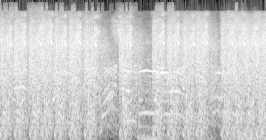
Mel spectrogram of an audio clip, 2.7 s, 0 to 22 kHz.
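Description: Sten submachine gun from Call of Duty 3 fires in loud, sustained automatic bursts with two brief breaks, rapid rattling shots close and dense throughout.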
